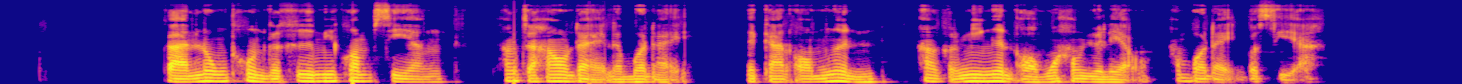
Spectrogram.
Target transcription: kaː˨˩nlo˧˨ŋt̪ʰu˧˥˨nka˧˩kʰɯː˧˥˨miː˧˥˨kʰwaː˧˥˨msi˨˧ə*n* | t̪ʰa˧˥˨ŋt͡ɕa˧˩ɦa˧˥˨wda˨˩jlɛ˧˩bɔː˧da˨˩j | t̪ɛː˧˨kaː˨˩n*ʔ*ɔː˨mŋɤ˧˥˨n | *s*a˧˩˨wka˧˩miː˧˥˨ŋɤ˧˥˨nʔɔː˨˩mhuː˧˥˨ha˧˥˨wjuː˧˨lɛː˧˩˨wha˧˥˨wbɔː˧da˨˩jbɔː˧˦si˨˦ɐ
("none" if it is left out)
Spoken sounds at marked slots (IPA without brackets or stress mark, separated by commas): ŋ, ʔ, h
